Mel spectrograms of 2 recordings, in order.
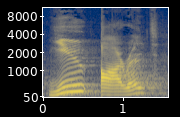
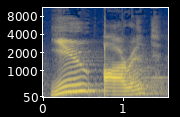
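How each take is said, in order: Both takes have the same delivery.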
